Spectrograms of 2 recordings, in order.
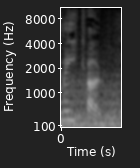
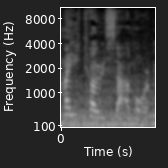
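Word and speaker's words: Meiko Satomura: He came out and he went, Fight Club Pro champion, Mako Satomura, because that is how it's said. That is the correct way to say it.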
